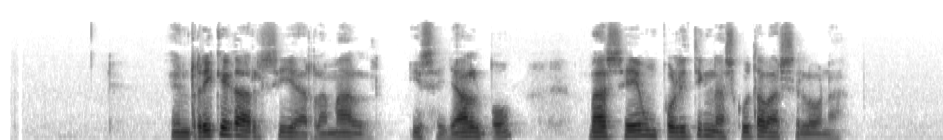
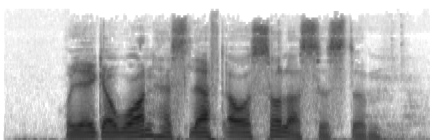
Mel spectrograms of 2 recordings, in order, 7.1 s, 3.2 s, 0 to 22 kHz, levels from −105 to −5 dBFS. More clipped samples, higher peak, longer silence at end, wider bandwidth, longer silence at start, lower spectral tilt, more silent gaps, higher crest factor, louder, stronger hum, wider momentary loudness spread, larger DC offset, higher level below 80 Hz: neither; about the same, -8 dBFS vs -6 dBFS; first, 0.8 s vs 0.3 s; second, 11.5 kHz vs 14.5 kHz; first, 1.3 s vs 0.5 s; about the same, -6 dB/octave vs -5 dB/octave; neither; about the same, 20 dB vs 18 dB; second, -26 LUFS vs -23 LUFS; neither; first, 13 LU vs 10 LU; neither; second, -70 dBFS vs -46 dBFS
